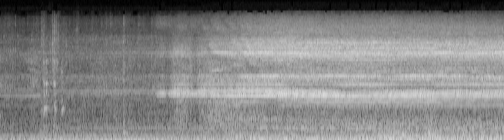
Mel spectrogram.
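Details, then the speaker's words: Trane air handler blower motor in a retail store stockroom: loud steady drone with rough grinding edge and high whine on top, unchanged throughout; worn bearings, motor being replaced. "something going on with this motor, as you can hear."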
